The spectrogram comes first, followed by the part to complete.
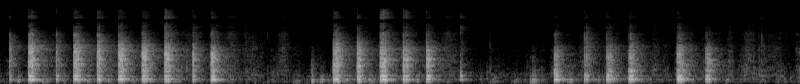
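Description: A knife sawing through the thick wall of a plastic jug, each stroke giving a sharp crackling click, about five a second, in three runs with short pauses between.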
